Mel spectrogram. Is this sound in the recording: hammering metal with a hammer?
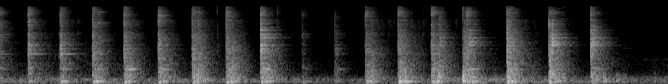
yes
